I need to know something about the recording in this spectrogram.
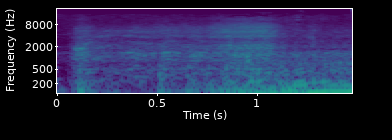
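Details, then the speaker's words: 1996 Volvo 850 after battery replacement: brief crank, fires straight away and settles into a steady low idle; starts and idles normally. "Oh, look at that. Starts right up. She's idling good."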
